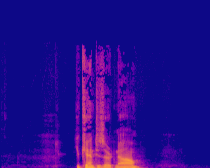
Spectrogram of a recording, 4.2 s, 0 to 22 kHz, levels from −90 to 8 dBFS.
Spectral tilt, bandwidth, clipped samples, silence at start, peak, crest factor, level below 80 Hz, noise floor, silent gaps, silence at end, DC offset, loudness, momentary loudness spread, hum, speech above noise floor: -6.5 dB/octave; 16.5 kHz; under 0.1%; 1.55 s; -2 dBFS; 20 dB; -54 dBFS; -79 dBFS; none; 1.4 s; under 0.1%; -19 LUFS; 13 LU; none; 61 dB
